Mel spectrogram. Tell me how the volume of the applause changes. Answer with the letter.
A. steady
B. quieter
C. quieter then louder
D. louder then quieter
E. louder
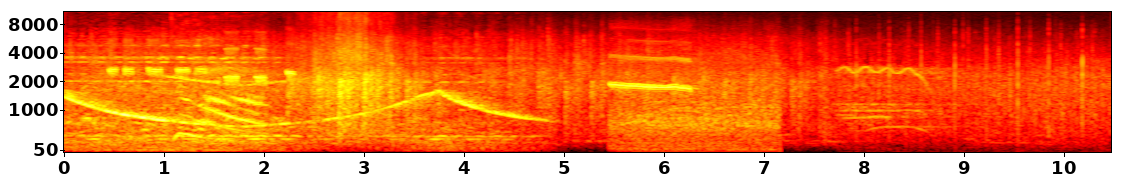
D.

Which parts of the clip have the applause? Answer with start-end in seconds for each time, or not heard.
0.1-10.4.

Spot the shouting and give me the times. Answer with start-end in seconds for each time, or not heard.
1.1-2.1.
